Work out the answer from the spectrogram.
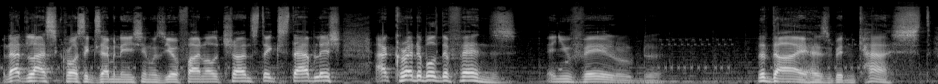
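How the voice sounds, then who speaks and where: Haughty male prosecutor for a courtroom game, acted by a man: sneering, pompous, theatrical, very animated intonation. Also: mid-range voice, faint music behind. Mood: grave contempt. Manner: pompous, drawn-out, disdainful delivery.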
